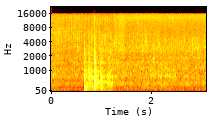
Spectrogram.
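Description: A brief burst of tap water splashes over parts from a mid-1950s Bersted Zero 1250R electric fan being rinsed, lasting about half a second before fading to quiet background hiss.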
